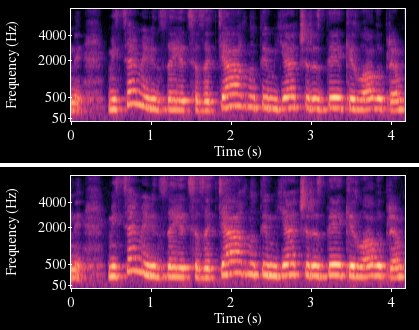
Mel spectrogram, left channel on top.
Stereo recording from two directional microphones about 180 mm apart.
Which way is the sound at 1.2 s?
10° left (ahead or behind).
